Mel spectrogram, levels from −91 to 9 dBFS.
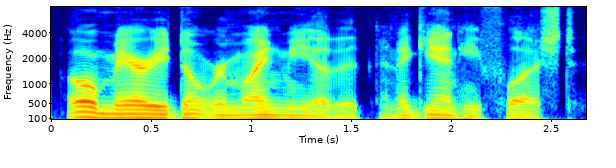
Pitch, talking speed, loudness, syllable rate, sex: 95 Hz, 245 wpm, -17 LUFS, 6.2 syllables/s, male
